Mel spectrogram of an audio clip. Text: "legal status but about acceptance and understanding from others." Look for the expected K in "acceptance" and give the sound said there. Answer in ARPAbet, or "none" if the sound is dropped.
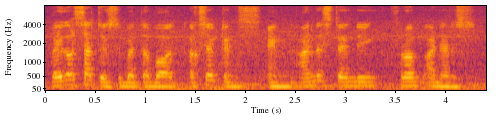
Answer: K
